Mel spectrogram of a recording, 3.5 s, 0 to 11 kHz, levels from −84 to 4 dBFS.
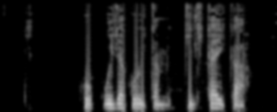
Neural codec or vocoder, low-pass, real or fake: none; 9.9 kHz; real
